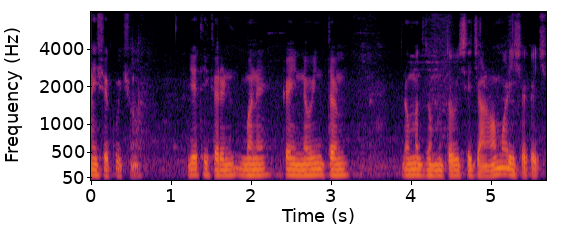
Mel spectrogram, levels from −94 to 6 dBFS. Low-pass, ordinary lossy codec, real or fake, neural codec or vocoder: none; none; real; none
